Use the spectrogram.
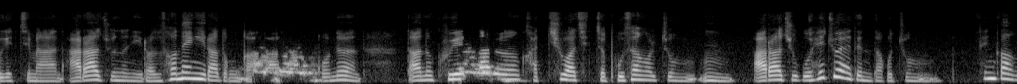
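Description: A speech recording carried over a call link, with two kinds of fault. The other side's voice leaking through appears at 2.40 to 2.46 s, 2.74 to 3.22 s and 4.63 to 4.78 s. It sits about 10 dB, then about 5 dB, below the main speech, likely loudspeaker echo the canceller missed. Speech suppressed in double talk follows from 2.54 to 3.13 s and 4.65 to 5.00 s. The talker's voice drops by roughly 10 dB there, likely because the canceller turned everything down while both sides overlapped.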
